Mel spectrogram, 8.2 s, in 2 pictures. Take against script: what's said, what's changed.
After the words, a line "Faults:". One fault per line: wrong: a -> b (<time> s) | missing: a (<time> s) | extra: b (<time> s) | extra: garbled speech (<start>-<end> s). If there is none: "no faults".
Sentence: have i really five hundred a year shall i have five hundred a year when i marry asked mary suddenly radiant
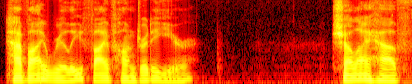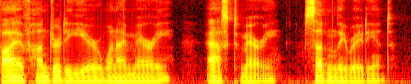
have i really five hundred a year shall i have five hundred a year when i marry asked mary suddenly radiant
Faults:
no faults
